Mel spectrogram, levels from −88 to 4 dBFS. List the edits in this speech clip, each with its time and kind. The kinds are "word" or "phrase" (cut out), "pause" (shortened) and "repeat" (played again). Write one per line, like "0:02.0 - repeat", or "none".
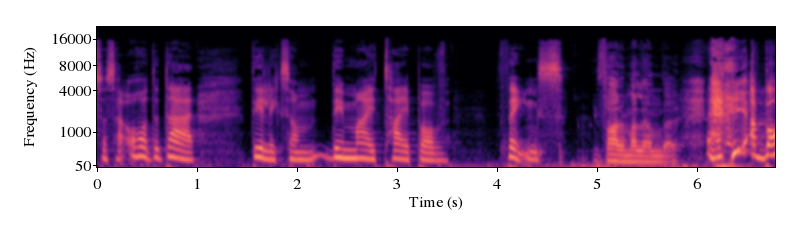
none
